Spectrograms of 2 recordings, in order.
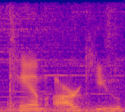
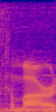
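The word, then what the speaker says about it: Camargue: Initially, I thought it was Cam Argue because that's how it's spelled, but it's not. It's Kamar, and it's the region of France.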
